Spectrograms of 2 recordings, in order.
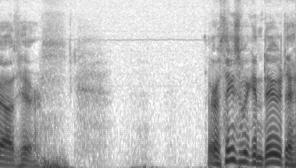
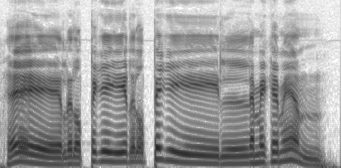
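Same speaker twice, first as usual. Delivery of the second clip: big bad wolf; 7 semitones higher than usual. Big bad wolf at piggy's door.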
